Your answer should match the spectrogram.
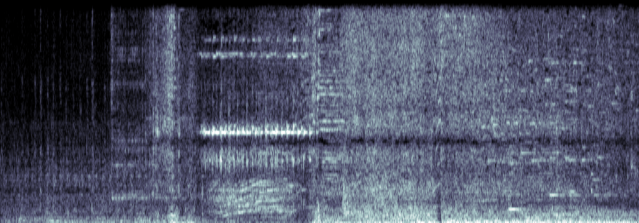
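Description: Engine of a flying machine in BioShock Infinite: a loud, steady mechanical roar and rumble. It builds through a short whoosh and then holds at full strength.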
